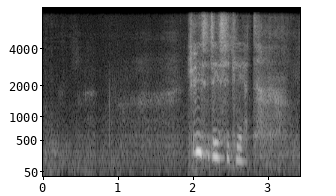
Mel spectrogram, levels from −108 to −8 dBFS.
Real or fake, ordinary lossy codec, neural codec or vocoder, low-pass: fake; none; codec, 16 kHz in and 24 kHz out, 0.6 kbps, FocalCodec, streaming, 2048 codes; 7.2 kHz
